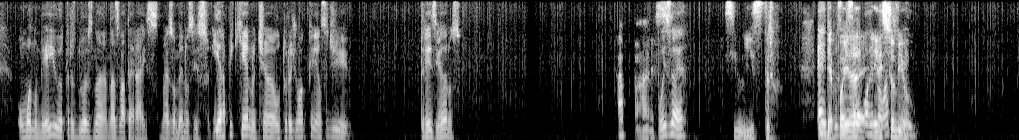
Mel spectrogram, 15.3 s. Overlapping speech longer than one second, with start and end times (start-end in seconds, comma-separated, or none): 12.3-13.7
